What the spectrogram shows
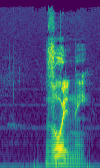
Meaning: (adjective) 1. free 2. free, available, at liberty 3. unrestricted 4. free-style 5. familiar, impudent; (noun) free man
- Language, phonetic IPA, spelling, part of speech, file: Russian, [ˈvolʲnɨj], вольный, adjective / noun, Ru-вольный.ogg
